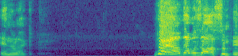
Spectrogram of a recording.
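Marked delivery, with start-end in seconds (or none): 2.3-3.5 high, loud mock-thrilled shout; excited. Retelling the crew after tornadoes spun the car, excited. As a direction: whoop it like an exhilarated storm chaser.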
